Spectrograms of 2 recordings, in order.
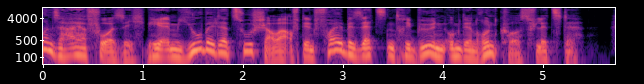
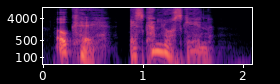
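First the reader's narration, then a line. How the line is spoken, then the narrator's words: Murmured. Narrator (German): murmelte er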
